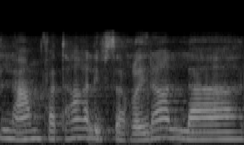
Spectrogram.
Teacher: லாம் ஃபதா அலிஃப் சகீரா லா 2 ஹரக்கத்தை நீட்டணும்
